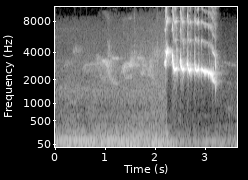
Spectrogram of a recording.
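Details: Orange-headed thrush song used to spur kept birds into singing: a loud whistled phrase of about seven linked notes stepping down in pitch over one second, after faint thin warbling and a low background hum.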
